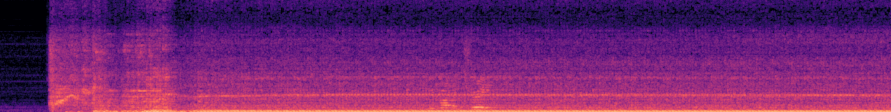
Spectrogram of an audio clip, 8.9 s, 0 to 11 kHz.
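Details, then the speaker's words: Land Rover Defender 130 TD5 diesel, first start after sitting a while and after fuel purge and bleeding (earlier starts were hard work, ECU earth initially missed); brief crank, catches at once and settles into a steady, even idle with low rumble: normal start and idle. "So, initially trying to start it was hard work. Hasn't been running for a little while, but now it starts straight up."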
